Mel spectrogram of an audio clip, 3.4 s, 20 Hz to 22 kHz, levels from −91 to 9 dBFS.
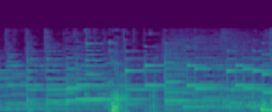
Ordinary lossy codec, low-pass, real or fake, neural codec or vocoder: none; none; real; none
